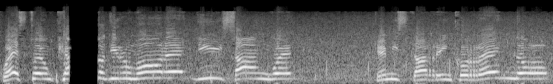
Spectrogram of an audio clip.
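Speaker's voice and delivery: high, loud, frightened yell; panicked yelling. Real, not acted. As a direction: yell while being chased. Chased by noise in game.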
